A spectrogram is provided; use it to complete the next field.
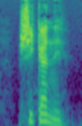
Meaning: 1. to get (someone) into an argument 2. to quibble, squabble (to complain or argue in a trivial or petty manner)
- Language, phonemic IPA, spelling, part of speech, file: French, /ʃi.ka.ne/, chicaner, verb, Fr-chicaner.ogg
